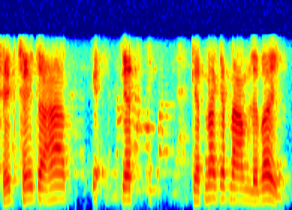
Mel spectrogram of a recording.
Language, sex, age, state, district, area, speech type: Maithili, male, 30-45, Bihar, Sitamarhi, urban, conversation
